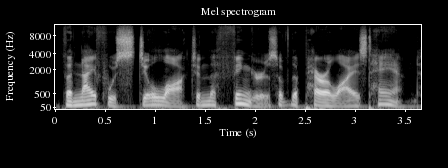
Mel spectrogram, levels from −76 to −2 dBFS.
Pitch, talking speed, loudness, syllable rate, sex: 95 Hz, 195 wpm, -20 LUFS, 5.2 syllables/s, male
